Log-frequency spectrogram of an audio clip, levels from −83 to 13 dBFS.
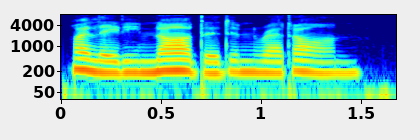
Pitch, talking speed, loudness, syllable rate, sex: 195 Hz, 215 wpm, -15 LUFS, 5.6 syllables/s, female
